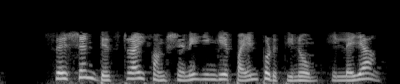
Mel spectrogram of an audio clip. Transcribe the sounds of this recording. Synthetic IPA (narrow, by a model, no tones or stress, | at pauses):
sɛʂɐnɖɪsʈɾaːjfɐŋkʂɐnɐɪɪŋɡeːpɐjɐnpɐɽɯt̪ːɪnoːmɪlːɐjaː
